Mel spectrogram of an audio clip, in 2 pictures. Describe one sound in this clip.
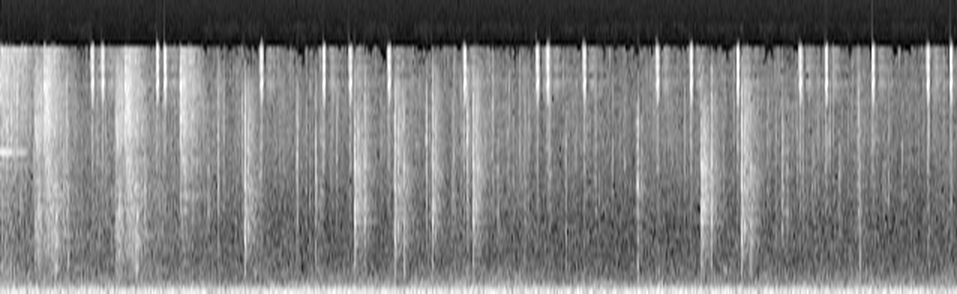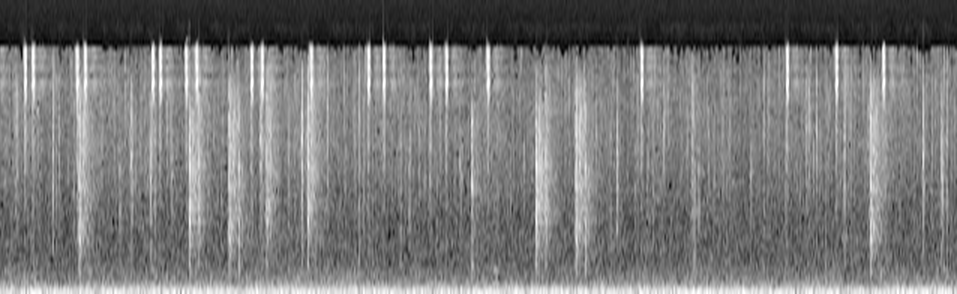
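Soft menu clicks tick again and again.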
